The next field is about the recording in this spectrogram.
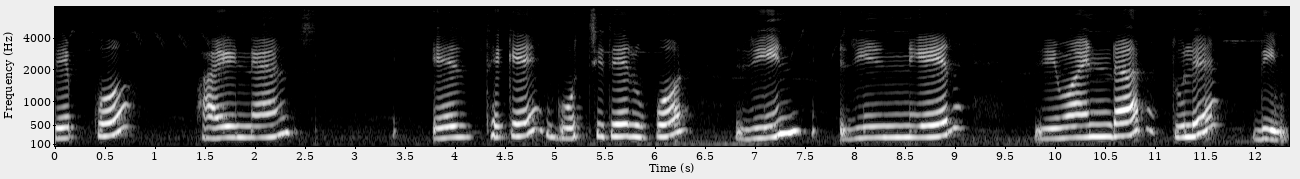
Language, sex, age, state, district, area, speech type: Bengali, female, 60+, West Bengal, Howrah, urban, read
